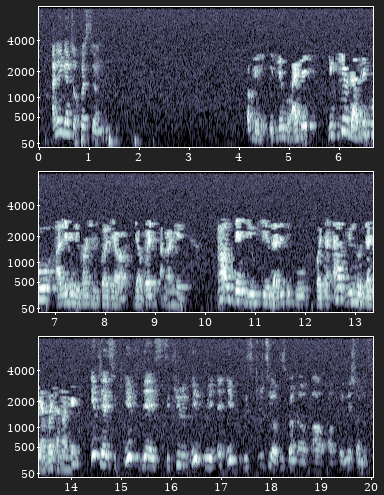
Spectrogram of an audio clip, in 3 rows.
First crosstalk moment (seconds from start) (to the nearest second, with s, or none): none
